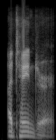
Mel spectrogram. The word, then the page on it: attainder: American English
